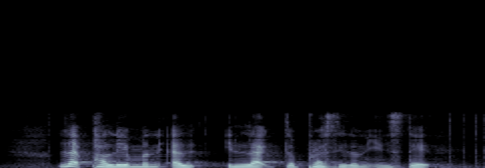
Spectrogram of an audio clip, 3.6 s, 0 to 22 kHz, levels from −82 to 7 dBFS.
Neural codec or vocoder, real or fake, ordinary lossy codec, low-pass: none; real; none; 7.2 kHz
